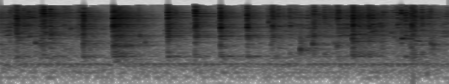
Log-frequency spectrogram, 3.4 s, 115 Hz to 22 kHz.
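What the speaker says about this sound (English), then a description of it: "you want to whisk the eggs until they turn" A whisk beats eggs in a bowl in a 1960s-style home kitchen, giving quick, rhythmic clinks and scrapes close by, steady taps repeating several times a second with no talking.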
